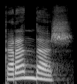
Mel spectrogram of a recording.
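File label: "карандаш", Komi, female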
